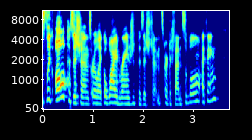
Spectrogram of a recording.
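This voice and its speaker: The voice has a bright, sharp tone, lively intonation and a very fast pace. The sound is dry and close, with no echo. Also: woman. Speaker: critic and writer. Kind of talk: casual intellectual conversation. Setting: video call livestream.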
